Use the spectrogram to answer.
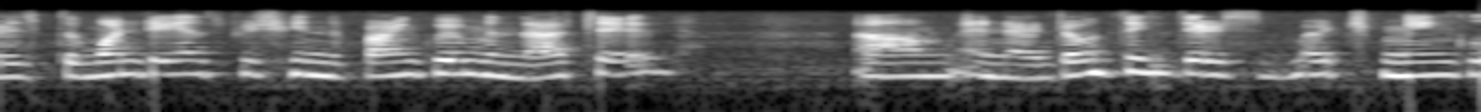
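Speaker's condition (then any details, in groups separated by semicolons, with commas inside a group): Ataxia; affects mouth and tongue coordination; diction sometimes unclear, swallowing difficulty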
